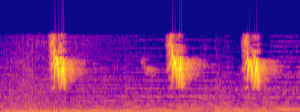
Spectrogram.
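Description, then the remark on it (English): Three short, bright sparrow chirps sound at roughly even intervals over a quiet low background hum, clear. “Dinner for the sparrows.”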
